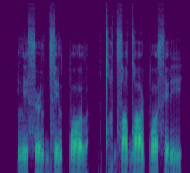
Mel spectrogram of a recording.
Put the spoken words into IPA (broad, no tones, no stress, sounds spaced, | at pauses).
l i s ə˞ l d͡z e l p ɔ l | tˤ a̤ d͡z a dˤ ə˞ p ɔ s e ɾ i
